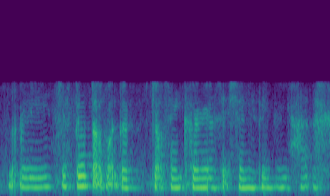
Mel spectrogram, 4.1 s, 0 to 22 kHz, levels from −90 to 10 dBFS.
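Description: Throughout, the speech sounds slightly rough and synthetic, with nothing above 4 kHz and a plainly audible coarseness. This is the G.729 codec, rebuilding the sound from a vocal tract filter, pitch predictor and sparse pulses, which fits a rate of 8 kbit/s.

At 0.92 to 0.95 s and again at 2.58 to 2.67 s, the sound smears into a brief buzzy or noisy, fading stretch. This is VoIP packet loss concealed by the speech codec: each gap fits a single lost 20 ms packet, with the decoder extrapolating from its last pitch and filter.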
